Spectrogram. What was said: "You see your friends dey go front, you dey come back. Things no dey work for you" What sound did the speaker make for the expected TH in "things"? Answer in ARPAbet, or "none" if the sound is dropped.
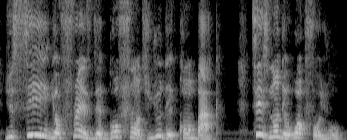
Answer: T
